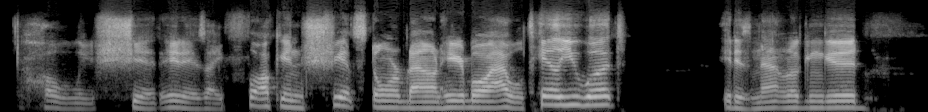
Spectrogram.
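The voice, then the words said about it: Weak put-on Southern accent. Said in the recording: “you still can't even put together half a good fucking Southern accent”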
